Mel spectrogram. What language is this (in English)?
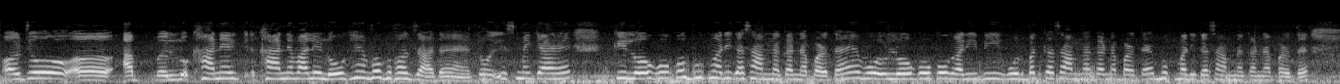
Urdu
